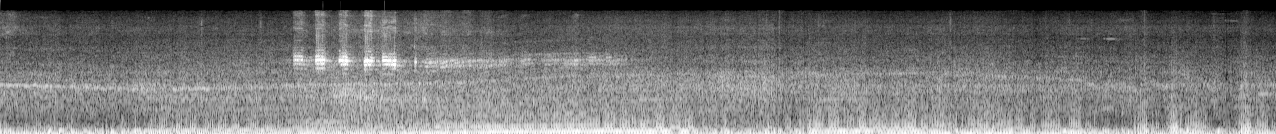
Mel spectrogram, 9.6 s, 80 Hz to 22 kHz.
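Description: Kawasaki Z1000R's inline-four engine on its stock exhaust, ridden on the road: the engine note climbs steadily for about three seconds, drops back around the middle as the revs fall, holds steady, then eases off near the end.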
